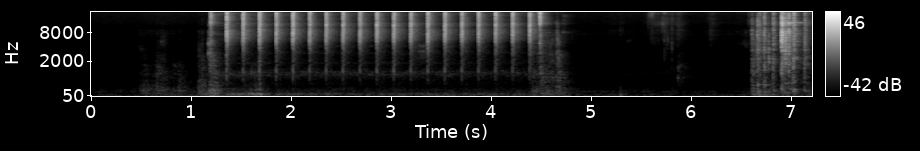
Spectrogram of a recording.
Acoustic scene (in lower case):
kitchen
